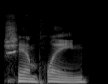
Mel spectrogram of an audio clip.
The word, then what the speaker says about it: Champlain: Well, before we go on to beluga whales, Lake Champlain, if that's how you say it.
